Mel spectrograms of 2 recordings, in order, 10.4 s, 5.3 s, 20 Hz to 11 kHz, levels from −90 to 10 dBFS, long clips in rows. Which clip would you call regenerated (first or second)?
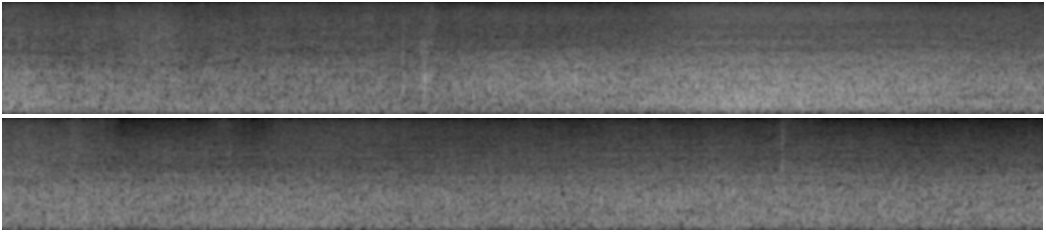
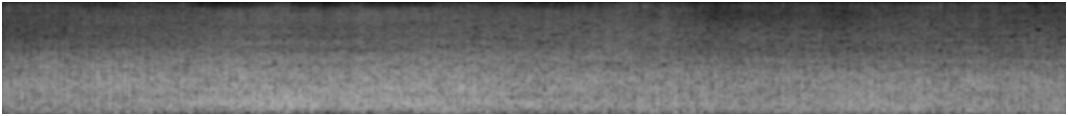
second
